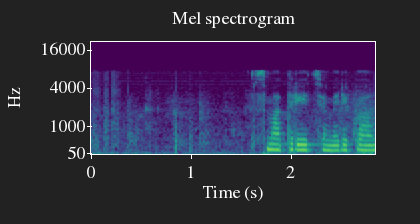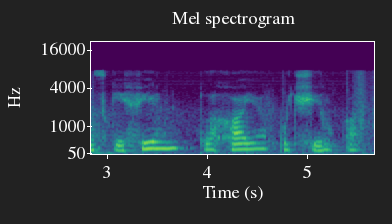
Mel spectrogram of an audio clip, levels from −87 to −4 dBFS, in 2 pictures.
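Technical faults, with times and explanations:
Nothing stood out as a technical problem on listening to this speech recording.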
